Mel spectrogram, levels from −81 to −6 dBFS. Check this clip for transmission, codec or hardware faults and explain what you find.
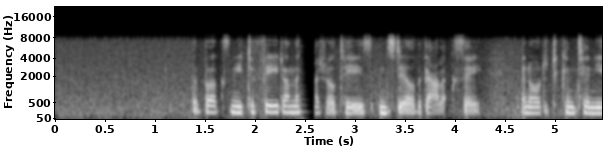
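Two faults can be heard in this speech: gain pumping throughout, and a burst of packet loss shortly before the halfway point.

Gain pumping runs through the whole clip. The level seems to breathe, with a swing of roughly 10 dB. Quiet and loud passages sit unnaturally close together, giving a squeezed, flattened quality. The likely cause is input gain set far too high, with a fast limiter or compressor clamping down on each peak and releasing in the gaps.

The burst of packet loss runs from about 2.45 to 2.61 s, right after "to feed on the". The last sound is stretched into a held, fading sound for about 134 ms, followed by roughly 40 ms of near silence. Speech then resumes further along, with about 140 ms missing. Several packets in a row were lost or arrived too late. The receiver padded the gap by extending and fading what it had, then skipped ahead when data returned.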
